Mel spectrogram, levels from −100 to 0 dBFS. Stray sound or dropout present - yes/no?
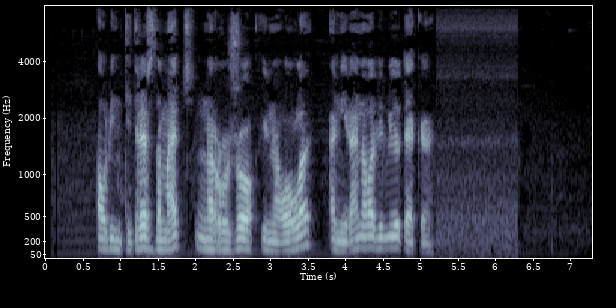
no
